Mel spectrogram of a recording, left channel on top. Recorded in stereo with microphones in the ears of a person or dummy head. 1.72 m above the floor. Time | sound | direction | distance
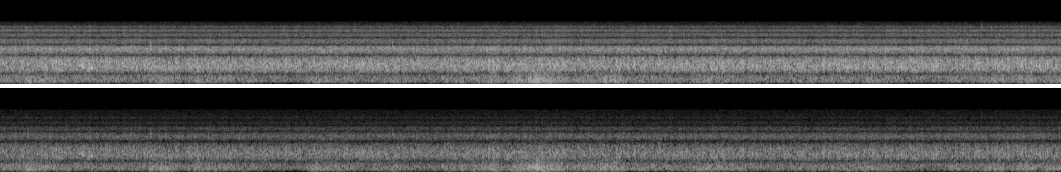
0.0 | running water | 70° left (ahead or behind) | ?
